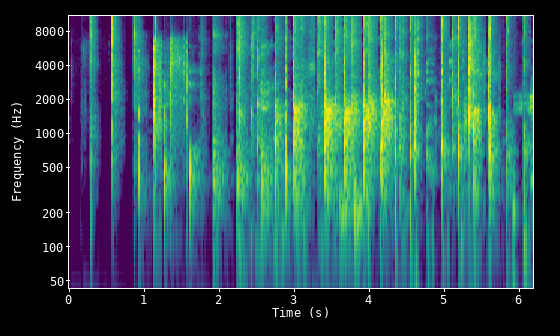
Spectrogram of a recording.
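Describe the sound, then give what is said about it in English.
People unmute on a Zoom video call and clap to thank a lecturer after a lecture: a few separate sharp claps build into a dense, uneven patter of clapping before thinning out again into a few final claps. “And then I think we should all unmute and clap and say thank you”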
